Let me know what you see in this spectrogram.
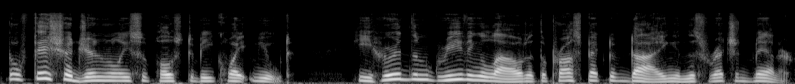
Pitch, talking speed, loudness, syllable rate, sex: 165 Hz, 175 wpm, -16 LUFS, 5.0 syllables/s, male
